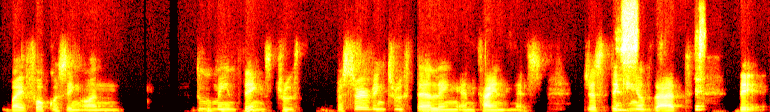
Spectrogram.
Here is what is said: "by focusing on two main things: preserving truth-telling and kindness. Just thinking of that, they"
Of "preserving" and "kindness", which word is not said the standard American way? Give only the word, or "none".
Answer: preserving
